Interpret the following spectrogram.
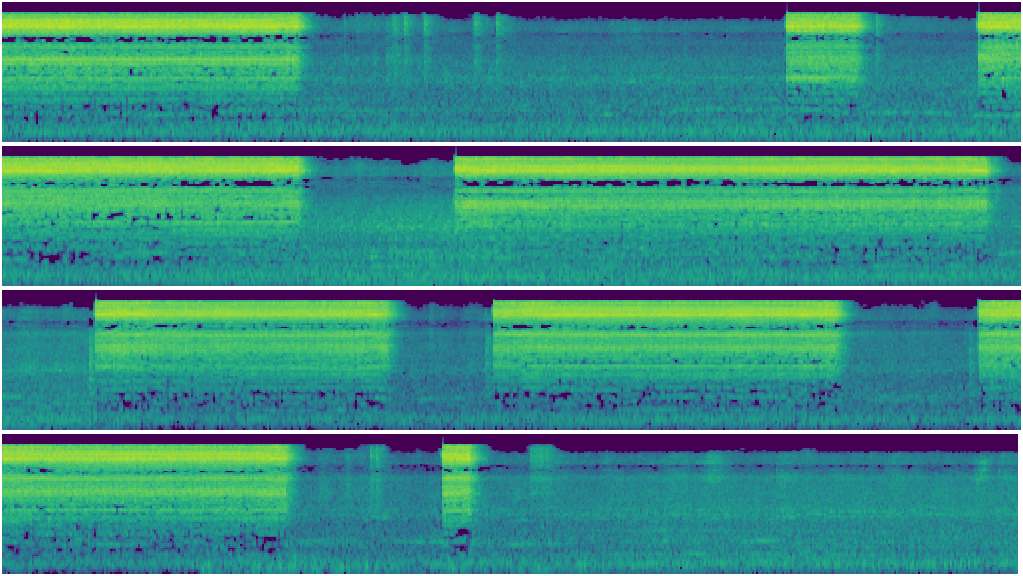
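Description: Coil tattoo machine buzzing as it needles skin. It runs in bursts of about half a second to four seconds and stops briefly between passes, about eight times over.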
